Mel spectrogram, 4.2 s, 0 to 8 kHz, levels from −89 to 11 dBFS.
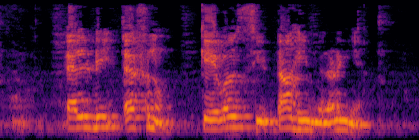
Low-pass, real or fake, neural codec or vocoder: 7.2 kHz; fake; codec, 16 kHz, 16 kbps, FreqCodec, larger model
